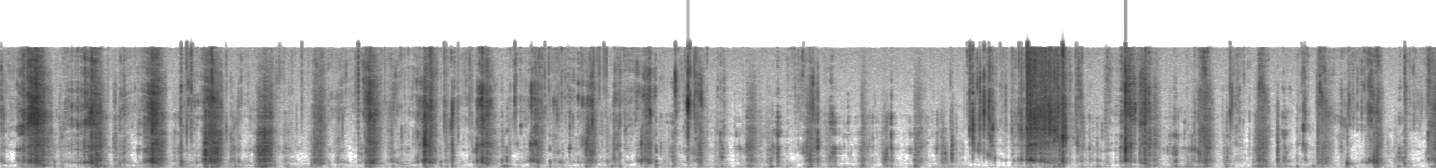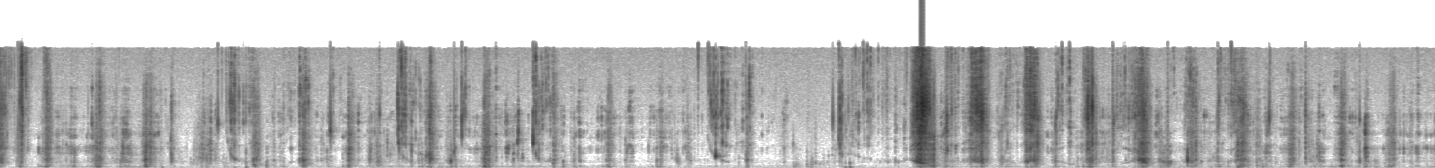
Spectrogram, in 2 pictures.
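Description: Close-miked crunching and chewing of a crispy deep-fried breaded shrimp: a steady crackle of chewing, with two louder crunching bites, one about a third of the way in and a stronger one near the end.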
